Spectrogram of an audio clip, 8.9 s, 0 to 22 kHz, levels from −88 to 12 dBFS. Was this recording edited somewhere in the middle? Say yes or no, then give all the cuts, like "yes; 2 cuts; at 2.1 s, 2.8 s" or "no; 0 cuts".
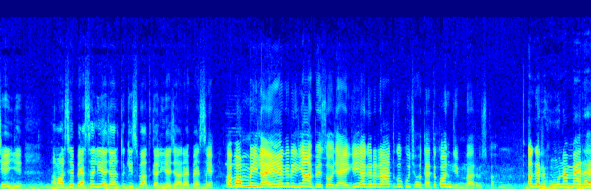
yes; 2 cuts; at 3.0 s, 7.8 s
